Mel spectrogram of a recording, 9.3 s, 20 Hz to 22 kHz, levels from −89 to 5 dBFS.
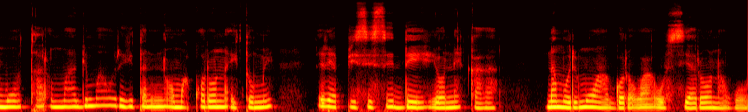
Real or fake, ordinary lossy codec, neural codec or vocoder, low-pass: fake; none; vocoder, 44.1 kHz, 128 mel bands every 512 samples, BigVGAN v2; 19.8 kHz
